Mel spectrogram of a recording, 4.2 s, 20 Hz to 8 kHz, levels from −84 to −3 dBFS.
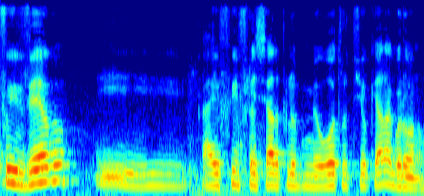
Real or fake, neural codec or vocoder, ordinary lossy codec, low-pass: real; none; none; 7.2 kHz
